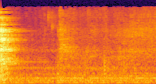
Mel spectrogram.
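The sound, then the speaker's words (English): A ceramic bowl clatters sharply as it is lifted out for preparing tofu, followed by a softer knock as it is set down and handled, then a low hum of quiet kitchen background. “What we'll do is we'll get a bowl.”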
